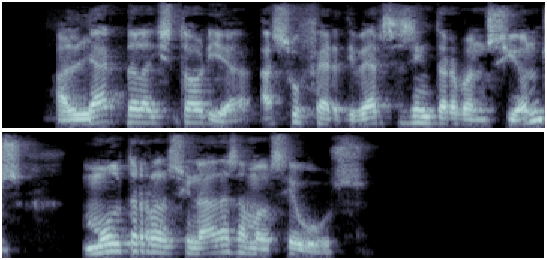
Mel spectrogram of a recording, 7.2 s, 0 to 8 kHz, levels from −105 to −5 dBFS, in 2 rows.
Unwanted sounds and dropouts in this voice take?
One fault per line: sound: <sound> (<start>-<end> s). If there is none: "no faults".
no faults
